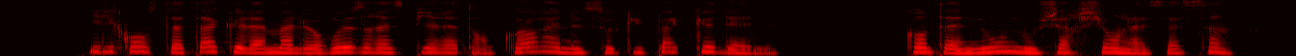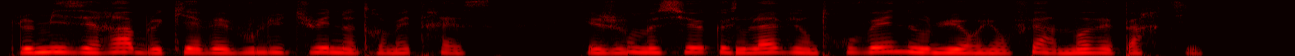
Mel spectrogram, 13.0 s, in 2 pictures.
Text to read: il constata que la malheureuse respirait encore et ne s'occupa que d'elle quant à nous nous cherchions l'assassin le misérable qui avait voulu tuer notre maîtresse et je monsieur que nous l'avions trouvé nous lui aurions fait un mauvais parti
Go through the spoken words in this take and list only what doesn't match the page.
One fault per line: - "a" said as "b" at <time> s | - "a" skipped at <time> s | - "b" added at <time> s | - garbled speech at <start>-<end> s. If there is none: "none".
none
